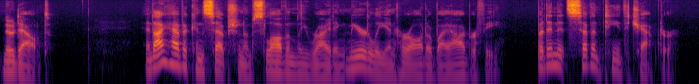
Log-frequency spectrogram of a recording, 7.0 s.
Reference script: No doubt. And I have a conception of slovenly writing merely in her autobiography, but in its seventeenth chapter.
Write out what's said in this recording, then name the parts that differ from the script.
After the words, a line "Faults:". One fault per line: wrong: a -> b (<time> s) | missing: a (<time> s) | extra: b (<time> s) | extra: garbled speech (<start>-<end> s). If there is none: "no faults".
No doubt. And I have a conception of slovenly writing merely in her autobiography, but in its seventeenth chapter.
Faults:
no faults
